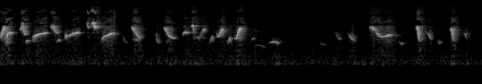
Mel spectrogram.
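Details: American goldfinch singing in a backyard in spring, likely a mating song; a long run of short, loud, high chirps and twitters in quick varied phrases, briefly pausing near the middle before resuming, with no other clear sounds.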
